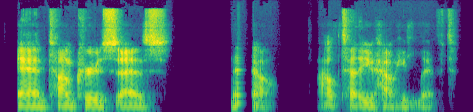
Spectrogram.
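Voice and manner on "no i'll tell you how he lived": choked-up voice, close to breaking, near tears. Quoting a movie line about a friend who was killed, nearly crying. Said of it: "I almost can't say that without crying".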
